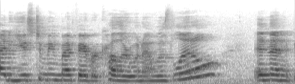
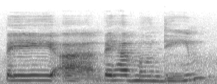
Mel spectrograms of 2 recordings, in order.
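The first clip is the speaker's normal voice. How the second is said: ordinary talk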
